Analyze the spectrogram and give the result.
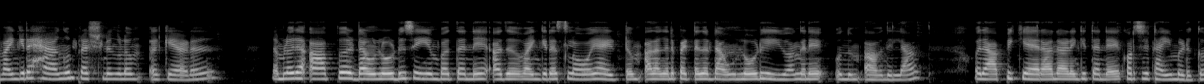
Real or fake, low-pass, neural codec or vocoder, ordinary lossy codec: real; none; none; none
